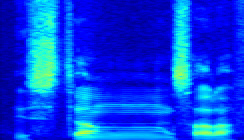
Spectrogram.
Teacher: وكذلك عندنا النون ساكنة إذا بعدها الصاد، صاد من حروف الإخفاء الحقيقي، استنصره استنصره، فعندنا الراء مفخمة لأنها مفتوحة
